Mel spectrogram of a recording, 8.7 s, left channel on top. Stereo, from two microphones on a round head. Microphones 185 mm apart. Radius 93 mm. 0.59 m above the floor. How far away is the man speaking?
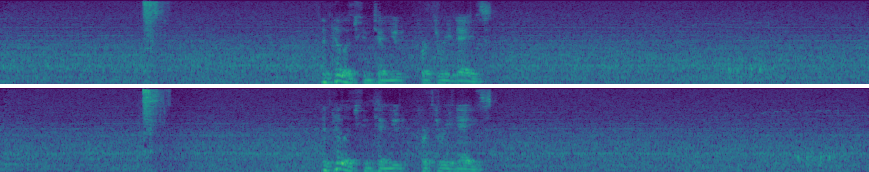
About 1.9 m.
